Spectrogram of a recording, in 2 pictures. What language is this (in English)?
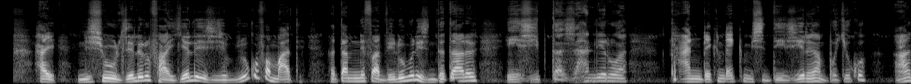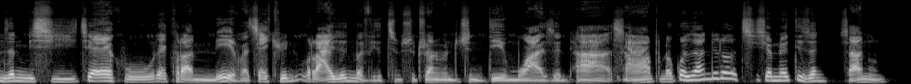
Sakalava Malagasy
